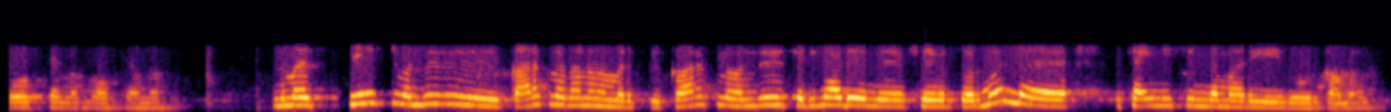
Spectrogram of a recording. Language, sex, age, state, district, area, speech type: Tamil, female, 18-30, Tamil Nadu, Sivaganga, rural, conversation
